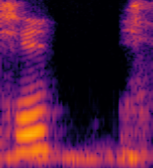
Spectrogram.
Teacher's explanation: Kalau kho, al-hams, ada napasnya nih.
